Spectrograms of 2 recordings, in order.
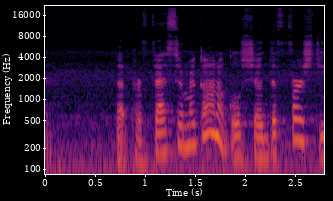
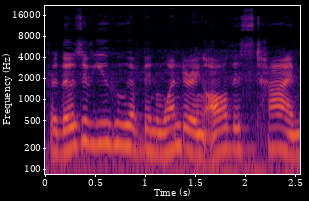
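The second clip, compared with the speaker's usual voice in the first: ordinary delivery, nothing marked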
